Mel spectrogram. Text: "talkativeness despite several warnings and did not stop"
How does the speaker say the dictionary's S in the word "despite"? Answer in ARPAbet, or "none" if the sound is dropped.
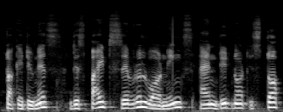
S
